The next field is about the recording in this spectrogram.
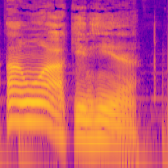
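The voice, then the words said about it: Put-on New York accent. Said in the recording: “a New York accent?”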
